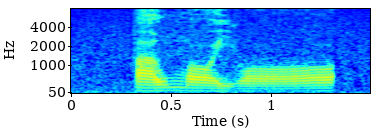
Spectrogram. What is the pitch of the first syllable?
rising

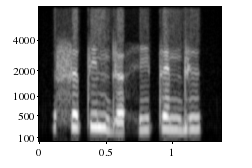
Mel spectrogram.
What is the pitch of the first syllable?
high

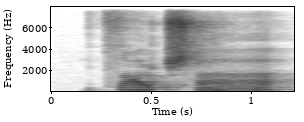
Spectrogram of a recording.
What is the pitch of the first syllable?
rising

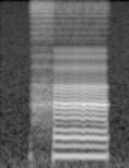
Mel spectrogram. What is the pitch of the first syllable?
low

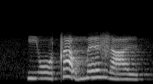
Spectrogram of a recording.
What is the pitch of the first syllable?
low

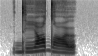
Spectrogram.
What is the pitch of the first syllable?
rising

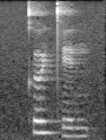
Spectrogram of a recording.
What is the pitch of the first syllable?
high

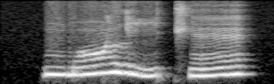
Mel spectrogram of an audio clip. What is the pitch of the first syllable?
rising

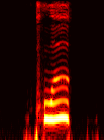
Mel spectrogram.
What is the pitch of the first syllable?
falling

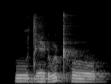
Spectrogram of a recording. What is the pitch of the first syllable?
low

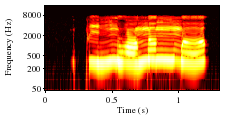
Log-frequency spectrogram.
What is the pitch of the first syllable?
rising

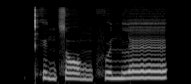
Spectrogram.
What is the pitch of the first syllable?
low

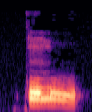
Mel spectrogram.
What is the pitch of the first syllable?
high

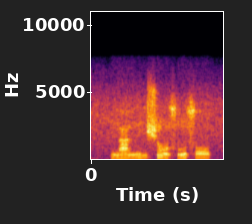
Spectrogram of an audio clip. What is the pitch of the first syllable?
low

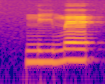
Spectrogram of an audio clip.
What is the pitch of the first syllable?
low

